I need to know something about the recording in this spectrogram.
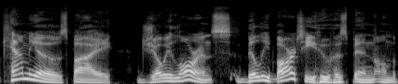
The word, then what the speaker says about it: Barty: podcast for some time, that Billy Barty, I believe, is a name that I mispronounced the last time we did a film that he was in, and there was a commenter who corrected me. I think it was on YouTube, because I think I said Bartley.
